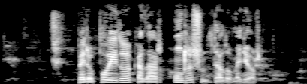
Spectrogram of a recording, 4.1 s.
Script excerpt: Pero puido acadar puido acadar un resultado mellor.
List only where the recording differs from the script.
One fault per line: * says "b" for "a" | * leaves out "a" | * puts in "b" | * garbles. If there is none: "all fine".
* leaves out "puido acadar"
